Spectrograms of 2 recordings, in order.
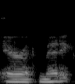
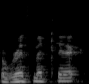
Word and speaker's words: arithmetic: we're going to talk about today are called arithmetic sequences and I know it looks like arithmetic but it is pronounced arithmetic who would guess the math is different arithmetic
